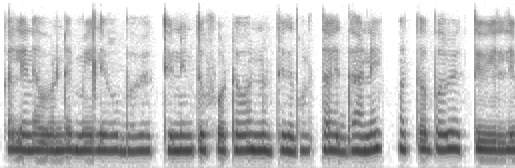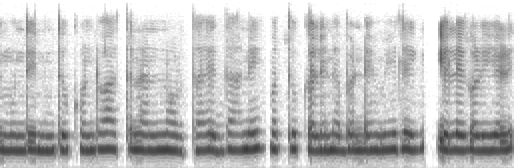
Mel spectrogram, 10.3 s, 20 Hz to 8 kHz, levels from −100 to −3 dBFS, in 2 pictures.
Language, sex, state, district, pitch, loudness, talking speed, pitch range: Kannada, female, Karnataka, Bellary, 240 Hz, -34 LUFS, 95 wpm, 235-250 Hz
